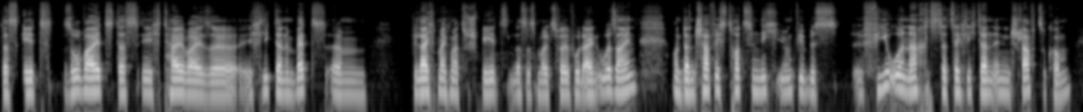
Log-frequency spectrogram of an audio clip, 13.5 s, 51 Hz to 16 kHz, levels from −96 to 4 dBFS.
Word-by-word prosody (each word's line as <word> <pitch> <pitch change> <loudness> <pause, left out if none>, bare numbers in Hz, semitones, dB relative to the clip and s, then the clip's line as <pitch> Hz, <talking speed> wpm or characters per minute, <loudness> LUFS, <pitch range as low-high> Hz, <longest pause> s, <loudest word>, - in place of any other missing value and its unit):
Das 130 -1 -2
geht 135 -1 -3
so 145 +3 -2
weit, 150 -1 +5
dass 135 0 -2
ich 135 -2 -6
teilweise 130 -4 +3
ich 130 +2 -10
liege 150 0 -6
dann 135 -2 +3
im 130 - -8
Bett, 155 +3 +1
ähm, 125 -2 -6 0.5
vielleicht 145 0 +6
manchmal 140 -3 -2
zu - - -13
spät, 130 0 -5
lass 130 0 -8
es - - -10
mal 125 -1 -3
12:00 130 0 -2
oder 135 - +3
1:00 150 +4 +2
sein, 150 +5 +1 0.4
und 145 -2 -4
dann 135 -1 +6
schaffe 160 +2 +3
ich's 160 - -4
trotzdem 155 -1 -3
nicht, 150 +1 -6
irgendwie 145 0 -6
bis, 135 -2 -8
äh, 135 - -15
4:00 175 +4 0
nachts 150 0 -1
tatsächlich 145 -1 -2
dann 135 -1 +4
in 135 +1 -6
den 130 - -9
Schlaf 150 +3 +3
zu - - -12
kommen, 125 +6 -6
140 Hz, 185 wpm, -24 LUFS, 130-150 Hz, 0.5 s, vielleicht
